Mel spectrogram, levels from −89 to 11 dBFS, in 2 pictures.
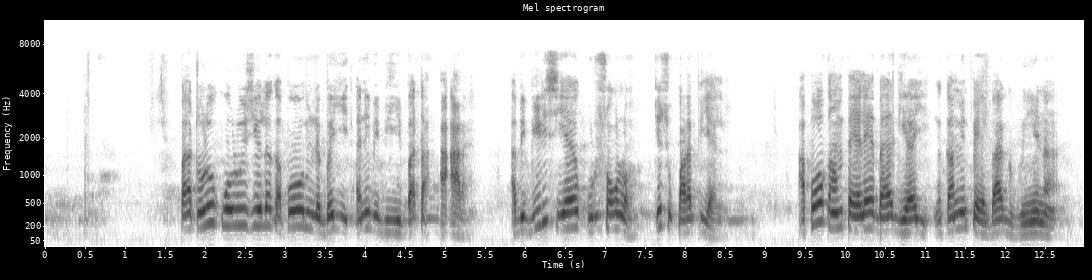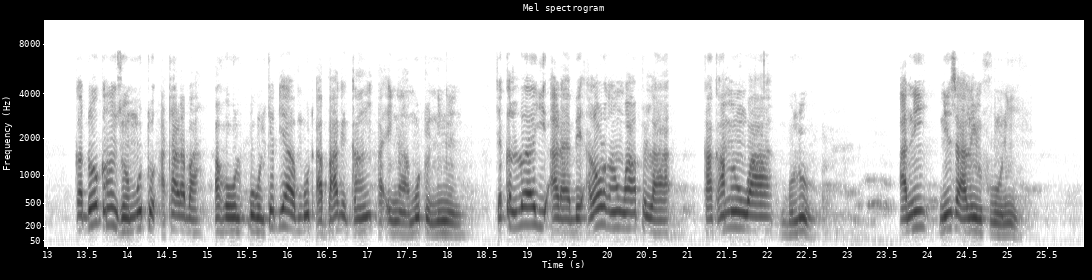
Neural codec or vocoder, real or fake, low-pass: codec, 16 kHz, 16 kbps, FreqCodec, smaller model; fake; 7.2 kHz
